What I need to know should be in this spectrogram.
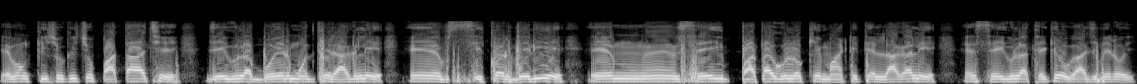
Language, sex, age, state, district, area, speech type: Bengali, male, 60+, West Bengal, Jhargram, rural, spontaneous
